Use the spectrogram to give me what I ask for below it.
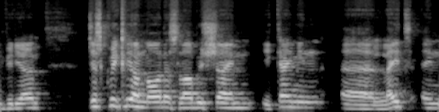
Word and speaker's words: Labuschagne: Labuschagne is how you pronounce it, by the way.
